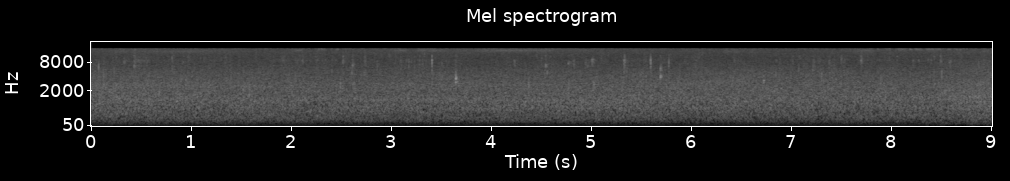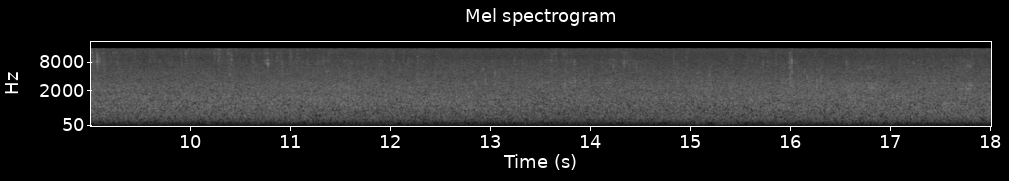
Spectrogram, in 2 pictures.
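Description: Steady rushing of open river water flowing past ice, a little louder from about halfway through.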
